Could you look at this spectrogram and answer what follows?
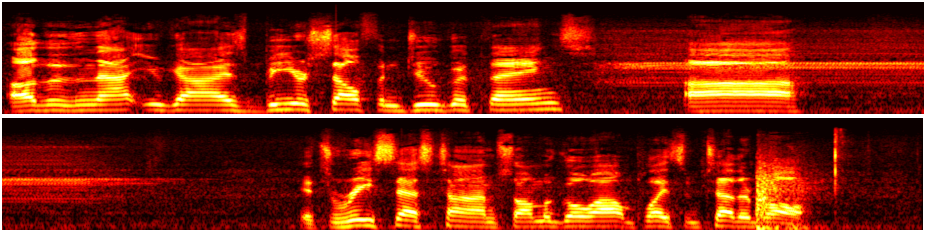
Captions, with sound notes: Other than that, you guys, be yourself and do good things. (buzzer sounding) It's recess time, so I'm gonna go out and play some tetherball.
